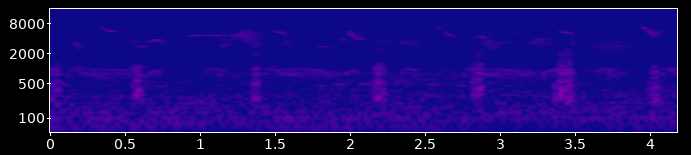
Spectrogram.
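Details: Captive meerkats given a termite mound for enrichment give short, low clucking calls, repeated every half second or so; Meerkat.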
